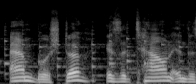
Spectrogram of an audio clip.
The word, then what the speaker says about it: Ambositra: ambositra or pronounced Ambush is a town in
